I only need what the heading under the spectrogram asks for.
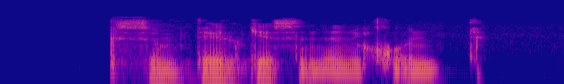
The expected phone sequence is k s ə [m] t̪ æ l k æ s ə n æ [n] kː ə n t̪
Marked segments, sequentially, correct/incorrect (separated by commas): correct, correct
